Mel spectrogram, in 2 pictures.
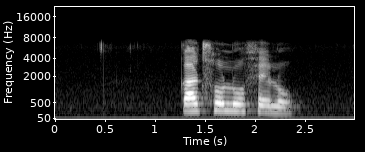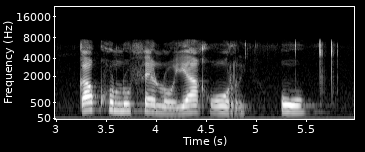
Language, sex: Northern Sotho, female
